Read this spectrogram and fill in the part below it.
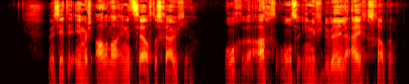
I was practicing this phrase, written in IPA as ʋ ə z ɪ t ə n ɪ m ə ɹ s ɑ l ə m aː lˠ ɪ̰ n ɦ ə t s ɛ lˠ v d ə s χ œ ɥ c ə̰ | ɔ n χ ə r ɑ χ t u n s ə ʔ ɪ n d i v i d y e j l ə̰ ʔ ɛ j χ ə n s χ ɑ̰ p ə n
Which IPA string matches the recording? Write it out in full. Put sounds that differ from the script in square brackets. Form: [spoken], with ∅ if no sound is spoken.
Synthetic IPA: ʋ ə z ɪ t ə n ɪ m ə ɹ s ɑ l ə m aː lˠ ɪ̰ n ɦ ə t s ɛ lˠ v d ə s χ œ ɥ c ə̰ | ɔ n χ ə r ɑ χ t [ɔ] n [z] ə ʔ ɪ n d i v i d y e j l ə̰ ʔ ɛ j χ ə n s χ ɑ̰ p ə n

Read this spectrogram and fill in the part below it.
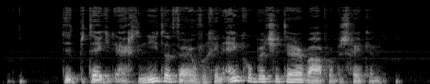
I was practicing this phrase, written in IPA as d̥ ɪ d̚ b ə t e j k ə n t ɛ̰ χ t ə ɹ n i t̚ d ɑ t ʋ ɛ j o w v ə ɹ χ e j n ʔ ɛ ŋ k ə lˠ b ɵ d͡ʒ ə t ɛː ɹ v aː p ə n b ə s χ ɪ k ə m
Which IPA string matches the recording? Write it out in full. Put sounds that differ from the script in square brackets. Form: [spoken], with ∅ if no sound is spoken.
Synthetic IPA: d̥ ɪ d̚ b ə t e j k ə n t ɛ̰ χ t ə ɹ n i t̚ d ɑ t ʋ ɛ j o w v ə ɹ χ e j n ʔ ɛ ŋ k ə lˠ b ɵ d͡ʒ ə t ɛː ɹ [ʋ] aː p ə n b ə s χ ɪ k ə [n]

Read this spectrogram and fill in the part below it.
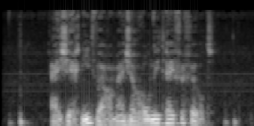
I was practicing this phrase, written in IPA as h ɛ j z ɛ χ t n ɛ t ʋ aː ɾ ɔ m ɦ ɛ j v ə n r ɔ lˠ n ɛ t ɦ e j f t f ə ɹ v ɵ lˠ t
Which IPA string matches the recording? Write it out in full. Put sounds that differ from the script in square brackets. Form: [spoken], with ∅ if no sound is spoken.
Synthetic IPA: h ɛ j z ɛ χ t n [i] t ʋ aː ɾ ɔ m ɦ ɛ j [z] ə n r ɔ lˠ n [i] t ɦ e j f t f ə ɹ v ɵ lˠ t

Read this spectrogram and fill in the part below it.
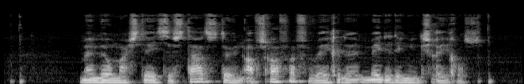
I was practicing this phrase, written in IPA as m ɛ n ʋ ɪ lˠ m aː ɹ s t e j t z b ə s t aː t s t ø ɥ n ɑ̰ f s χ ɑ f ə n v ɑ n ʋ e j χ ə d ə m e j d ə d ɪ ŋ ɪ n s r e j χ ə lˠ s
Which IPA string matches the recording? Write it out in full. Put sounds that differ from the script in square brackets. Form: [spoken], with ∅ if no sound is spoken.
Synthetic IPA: m ɛ n ʋ ɪ lˠ m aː ɹ s t e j t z [d] ə s t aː t s t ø ɥ n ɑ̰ f s χ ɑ f ə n v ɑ n ʋ e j χ ə d ə m e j d ə d ɪ ŋ ɪ [ŋ] s r e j χ ə lˠ s

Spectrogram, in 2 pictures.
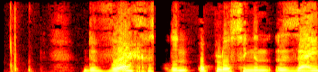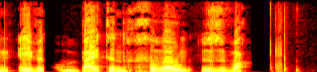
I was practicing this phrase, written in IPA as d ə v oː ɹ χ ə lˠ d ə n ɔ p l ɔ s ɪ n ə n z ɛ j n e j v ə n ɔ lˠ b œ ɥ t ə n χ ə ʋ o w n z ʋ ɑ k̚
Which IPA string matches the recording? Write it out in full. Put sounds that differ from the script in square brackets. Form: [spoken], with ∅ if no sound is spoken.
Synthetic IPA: d ə v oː ɹ χ ə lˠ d ə n ɔ p l ɔ s ɪ [ŋ] ə n z ɛ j n e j v ə n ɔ lˠ b œ ɥ t ə n χ ə ʋ o w n z ʋ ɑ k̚

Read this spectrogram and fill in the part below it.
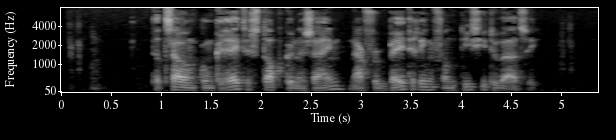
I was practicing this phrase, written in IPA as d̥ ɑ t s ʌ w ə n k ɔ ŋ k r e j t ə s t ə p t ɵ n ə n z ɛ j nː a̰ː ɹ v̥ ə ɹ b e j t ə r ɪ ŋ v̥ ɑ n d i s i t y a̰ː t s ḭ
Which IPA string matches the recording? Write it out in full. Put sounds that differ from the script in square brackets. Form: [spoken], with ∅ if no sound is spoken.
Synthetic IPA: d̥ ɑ t s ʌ w ə n k ɔ ŋ k r e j t ə s t [ɑ] p [k] ɵ n ə n z ɛ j nː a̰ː ɹ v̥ ə ɹ b e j t ə r ɪ ŋ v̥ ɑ n d i s i t y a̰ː t s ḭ

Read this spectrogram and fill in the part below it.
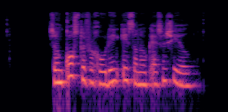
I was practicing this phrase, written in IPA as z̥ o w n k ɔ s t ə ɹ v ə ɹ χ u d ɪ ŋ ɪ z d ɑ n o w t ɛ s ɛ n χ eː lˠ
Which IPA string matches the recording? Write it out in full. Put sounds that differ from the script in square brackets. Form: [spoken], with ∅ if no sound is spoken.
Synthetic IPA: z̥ o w n k ɔ s t ə [∅] v ə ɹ χ u d ɪ ŋ ɪ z d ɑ n o w [k] ɛ s ɛ n [ʃ] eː lˠ

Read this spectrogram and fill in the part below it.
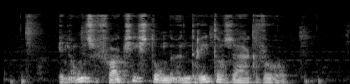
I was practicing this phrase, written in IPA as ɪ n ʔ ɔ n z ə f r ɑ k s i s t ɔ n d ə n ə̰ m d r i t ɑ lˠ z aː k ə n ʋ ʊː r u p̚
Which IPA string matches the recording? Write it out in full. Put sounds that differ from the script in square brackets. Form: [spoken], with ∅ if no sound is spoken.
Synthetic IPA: ɪ n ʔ ɔ n z ə f r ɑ k s i s t ɔ n d ə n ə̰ [n] d r i t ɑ lˠ z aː k ə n [v] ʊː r [ɔ] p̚

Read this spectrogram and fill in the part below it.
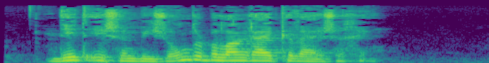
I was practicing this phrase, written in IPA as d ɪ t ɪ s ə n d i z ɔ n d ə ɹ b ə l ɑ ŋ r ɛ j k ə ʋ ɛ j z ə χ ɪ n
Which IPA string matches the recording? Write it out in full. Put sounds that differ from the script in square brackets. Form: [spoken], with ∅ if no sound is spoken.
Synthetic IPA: d ɪ t ɪ s ə n [b] i z ɔ n d ə ɹ b ə l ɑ ŋ r ɛ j k ə ʋ ɛ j z ə χ ɪ [ŋ]

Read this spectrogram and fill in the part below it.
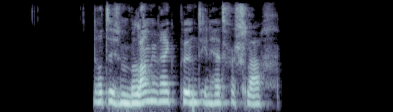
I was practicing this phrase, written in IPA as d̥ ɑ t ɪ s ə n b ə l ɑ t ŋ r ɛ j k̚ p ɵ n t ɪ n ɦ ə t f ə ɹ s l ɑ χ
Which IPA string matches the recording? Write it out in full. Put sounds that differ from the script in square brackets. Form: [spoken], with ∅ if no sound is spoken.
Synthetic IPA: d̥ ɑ t ɪ s ə n b ə l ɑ [∅] ŋ r ɛ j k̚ p ɵ n t ɪ n ɦ ə t f ə ɹ s l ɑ χ

